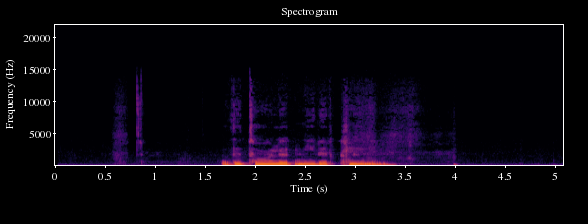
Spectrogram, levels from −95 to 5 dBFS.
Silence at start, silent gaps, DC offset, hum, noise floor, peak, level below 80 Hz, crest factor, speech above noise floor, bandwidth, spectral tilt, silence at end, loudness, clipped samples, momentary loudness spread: 1.65 s; none; under 0.1%; none; -76 dBFS; -16 dBFS; -70 dBFS; 20 dB; 45 dB; 12.5 kHz; -9 dB/octave; 1.7 s; -33 LUFS; under 0.1%; 14 LU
